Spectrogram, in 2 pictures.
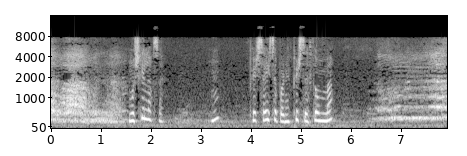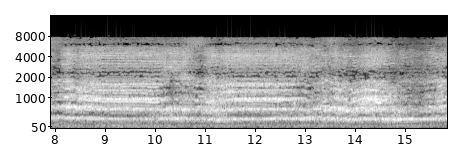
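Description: A woman recites in a slow, drawn-out chant close by.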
